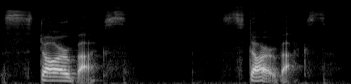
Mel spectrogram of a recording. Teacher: that second vowel is uh as in up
